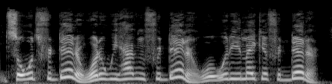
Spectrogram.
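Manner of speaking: high, quick, eager questions about dinner; eager asking. Retold or imitated. Hungry guests asking the host, high and quick. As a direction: keep pressing what's for dinner, fast and high. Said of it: "And they were like".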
